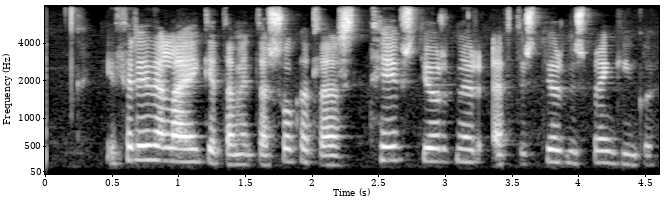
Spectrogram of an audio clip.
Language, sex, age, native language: Icelandic, female, 18-19, Icelandic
